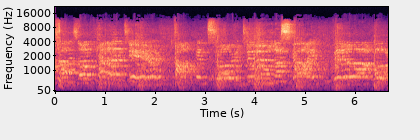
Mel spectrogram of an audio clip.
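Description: A man singing a song unaccompanied, a cappella, with a few longer held notes.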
